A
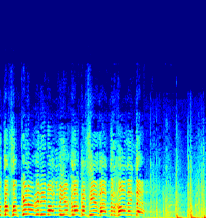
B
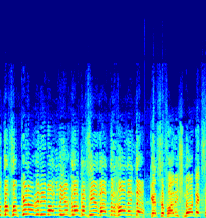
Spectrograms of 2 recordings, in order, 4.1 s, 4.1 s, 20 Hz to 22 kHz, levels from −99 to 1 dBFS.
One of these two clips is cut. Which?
B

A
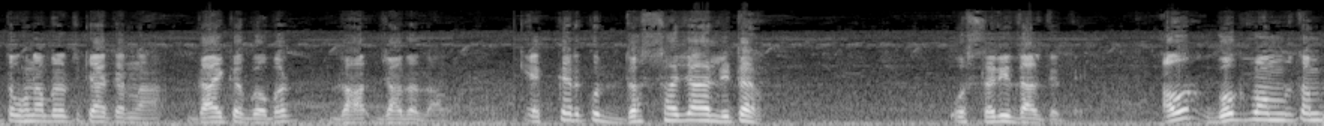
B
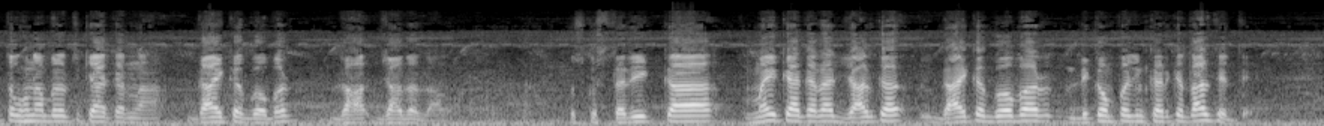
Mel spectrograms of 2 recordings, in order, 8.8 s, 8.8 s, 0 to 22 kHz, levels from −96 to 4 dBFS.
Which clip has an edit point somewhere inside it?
A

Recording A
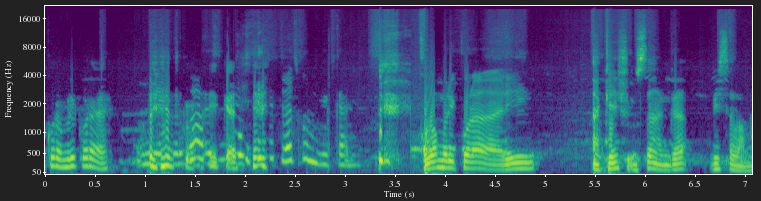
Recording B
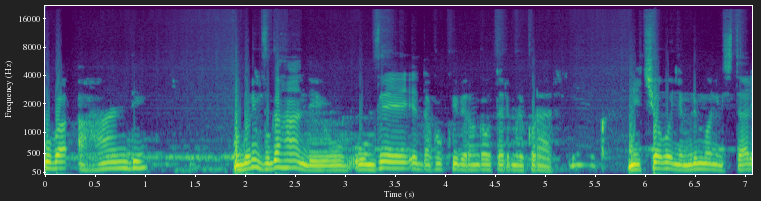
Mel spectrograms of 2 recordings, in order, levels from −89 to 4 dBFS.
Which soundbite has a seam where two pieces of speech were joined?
A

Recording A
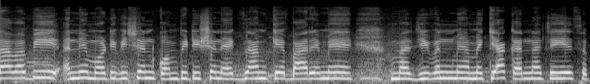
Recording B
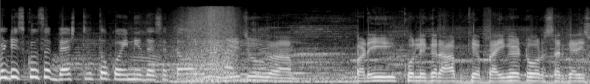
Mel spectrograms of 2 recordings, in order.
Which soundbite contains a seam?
B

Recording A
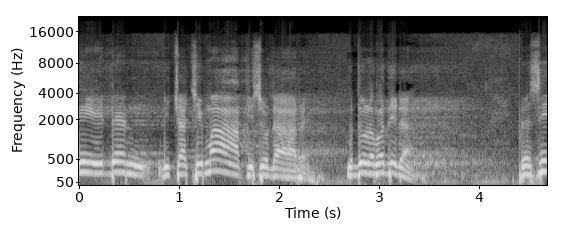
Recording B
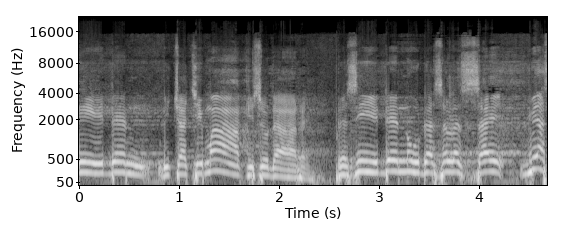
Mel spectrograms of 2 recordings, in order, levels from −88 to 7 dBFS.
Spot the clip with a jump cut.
B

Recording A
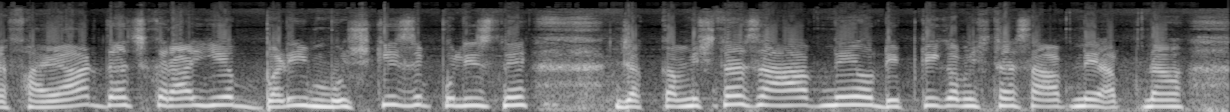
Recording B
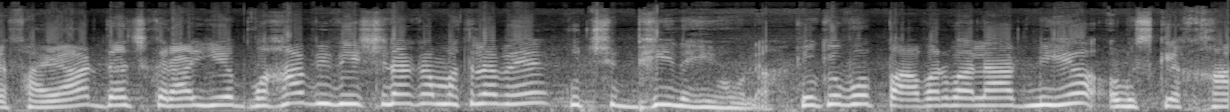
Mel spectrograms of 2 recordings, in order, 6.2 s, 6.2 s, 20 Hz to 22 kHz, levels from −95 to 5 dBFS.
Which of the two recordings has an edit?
B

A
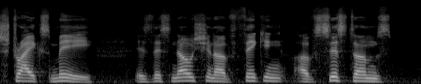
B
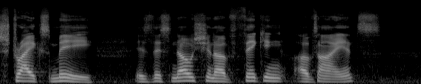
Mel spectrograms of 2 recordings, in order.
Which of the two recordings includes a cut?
A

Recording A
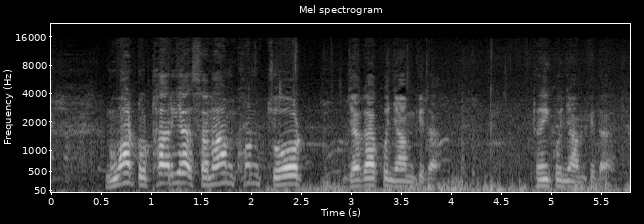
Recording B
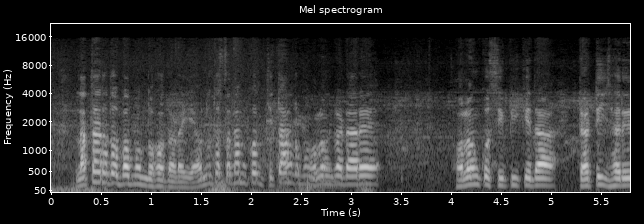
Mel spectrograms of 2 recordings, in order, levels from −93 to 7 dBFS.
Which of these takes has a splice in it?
B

